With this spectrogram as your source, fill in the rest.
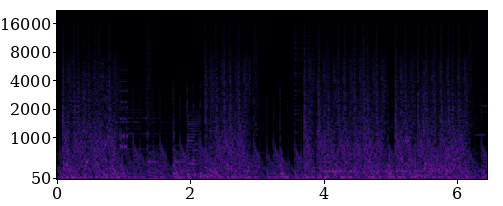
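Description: Rapid bursts of gunfire from the Mega Drive game Demolition Man crackle almost nonstop and loud, with a few short pauses between volleys and occasional heavier crashing hits.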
